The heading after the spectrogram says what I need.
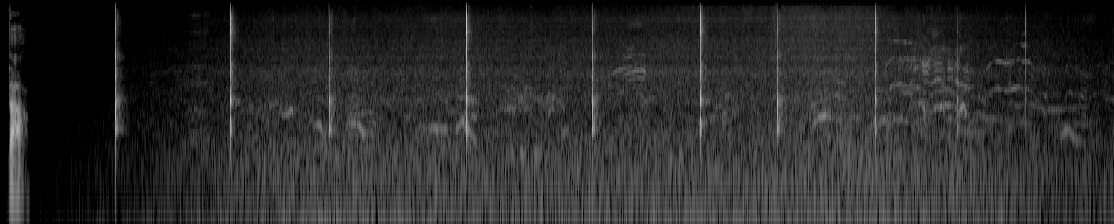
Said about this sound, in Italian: ma questo suona come paddleball in inglese. Esatto, è il tennis da spiaggia, molto bene. E, ehm, in italiano diciamo però più comunemente giocare a racchettoni.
